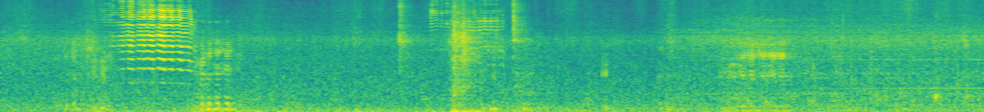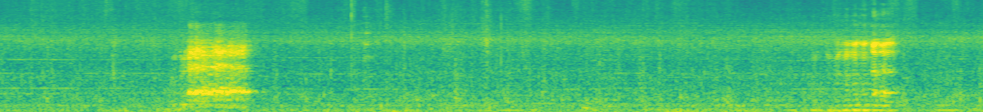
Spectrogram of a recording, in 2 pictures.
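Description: Sheep bleat loudly nearby, now and then.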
